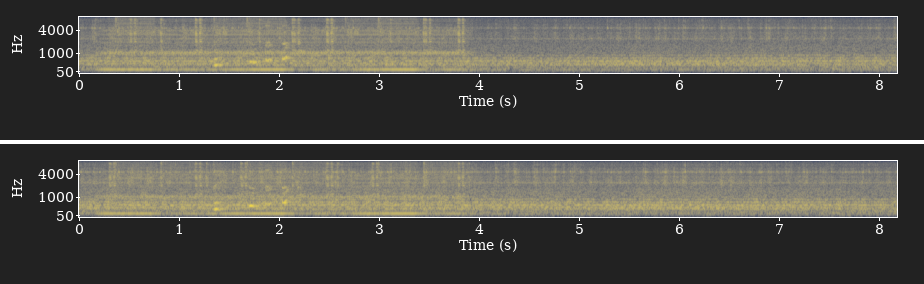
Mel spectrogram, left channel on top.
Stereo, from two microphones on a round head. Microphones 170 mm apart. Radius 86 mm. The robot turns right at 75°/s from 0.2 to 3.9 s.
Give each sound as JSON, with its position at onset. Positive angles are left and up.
{"t": 1.3, "sound": "a giggle", "side_deg": -55, "distance_m": 3.0}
